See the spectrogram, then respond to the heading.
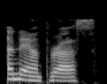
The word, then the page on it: anantherous: British English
